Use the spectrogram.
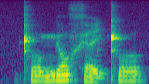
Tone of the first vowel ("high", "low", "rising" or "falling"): low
